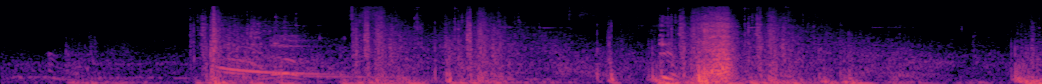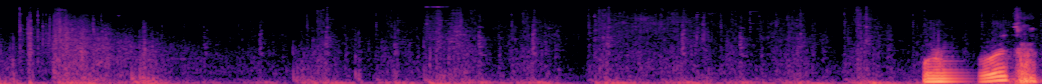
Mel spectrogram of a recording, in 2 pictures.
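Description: Gunshots crack in a game.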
